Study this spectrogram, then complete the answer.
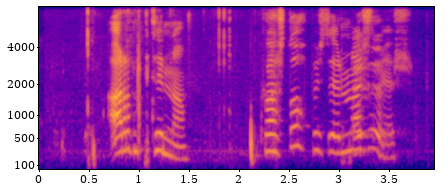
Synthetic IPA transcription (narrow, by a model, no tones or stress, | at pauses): aɾt̪nt̪ʰɪnːa | kʰvaːðst̪ɔhpɪst̪ɛɾnajsmjɛɾ̥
